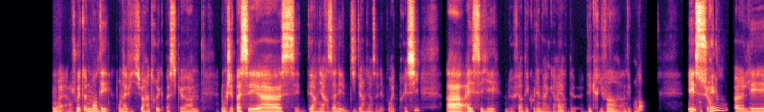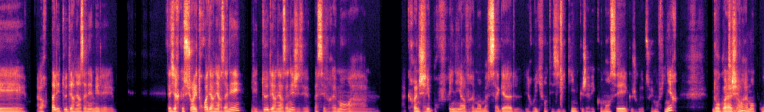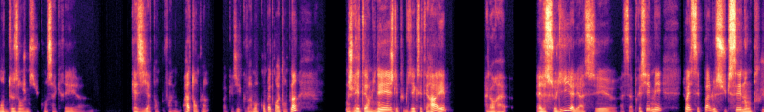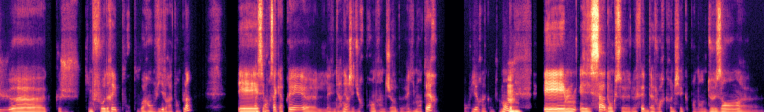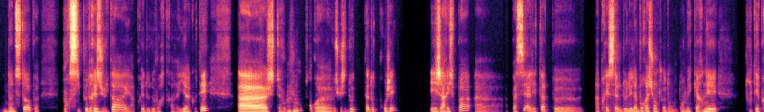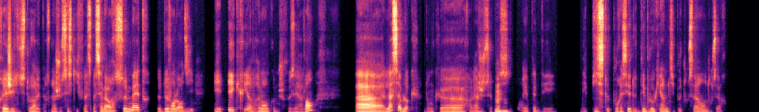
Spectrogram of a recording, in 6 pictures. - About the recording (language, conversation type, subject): French, advice, Comment surmonter le doute après un échec artistique et retrouver la confiance pour recommencer à créer ?
- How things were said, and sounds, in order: tapping; unintelligible speech; stressed: "écrire"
